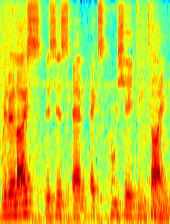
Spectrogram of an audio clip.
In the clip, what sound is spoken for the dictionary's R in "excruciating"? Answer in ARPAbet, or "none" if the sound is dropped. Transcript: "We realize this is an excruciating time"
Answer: R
